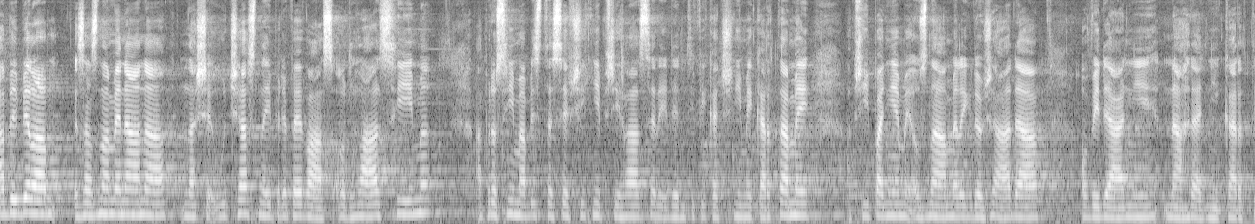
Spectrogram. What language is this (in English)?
Czech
